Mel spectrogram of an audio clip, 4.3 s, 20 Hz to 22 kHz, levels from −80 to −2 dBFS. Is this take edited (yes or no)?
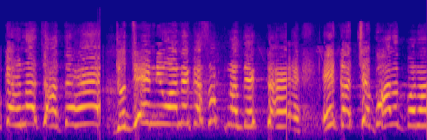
yes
